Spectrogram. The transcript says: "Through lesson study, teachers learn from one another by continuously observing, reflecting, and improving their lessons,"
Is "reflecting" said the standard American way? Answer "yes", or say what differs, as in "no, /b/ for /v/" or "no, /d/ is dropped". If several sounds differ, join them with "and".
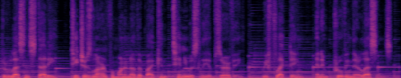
yes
